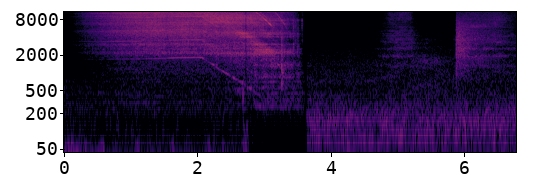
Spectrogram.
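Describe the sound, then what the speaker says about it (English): A power saw cuts wood for new furniture legs, a loud rising whine that winds down after a few seconds, followed by quieter handling noise and short bursts of hiss. "So I measure it up, get it under the saw, and hopefully it will fit in place."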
